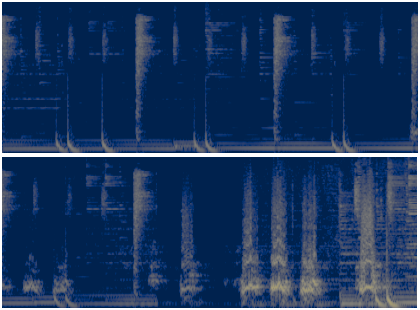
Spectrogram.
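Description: Dogs bark and yip in many sharp, short bursts, some in quick pairs, growing louder and more crowded toward the end.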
